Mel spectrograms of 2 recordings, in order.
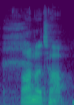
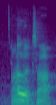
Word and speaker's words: Onatopp: Onatopp. On top. Onatopp, yeah. It's a play on words. She's on top, you know? – Yeah. – Xenia Onatopp, I think it is.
